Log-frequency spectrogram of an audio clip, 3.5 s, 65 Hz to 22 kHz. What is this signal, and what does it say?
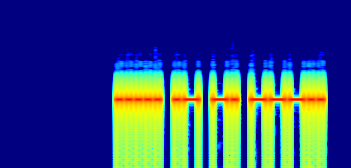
Morse code, heard as a keyed tone, about 25 wpm, 700 Hz. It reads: 5AN8
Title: Common Cut Numbers - 4-Digit 25wpm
